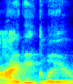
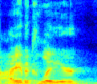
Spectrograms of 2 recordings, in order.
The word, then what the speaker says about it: Ida Claire: I thought it was called ID Claire, but it's maybe that's how they pronounce it down there, but it's called Ida Claire.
